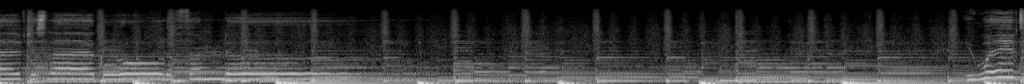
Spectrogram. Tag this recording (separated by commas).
Music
